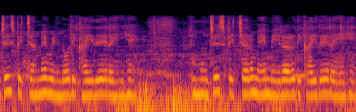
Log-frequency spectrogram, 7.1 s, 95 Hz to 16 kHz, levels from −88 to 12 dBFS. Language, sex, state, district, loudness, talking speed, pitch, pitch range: Hindi, female, Madhya Pradesh, Dhar, -13 LUFS, 150 wpm, 210 Hz, 195-215 Hz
